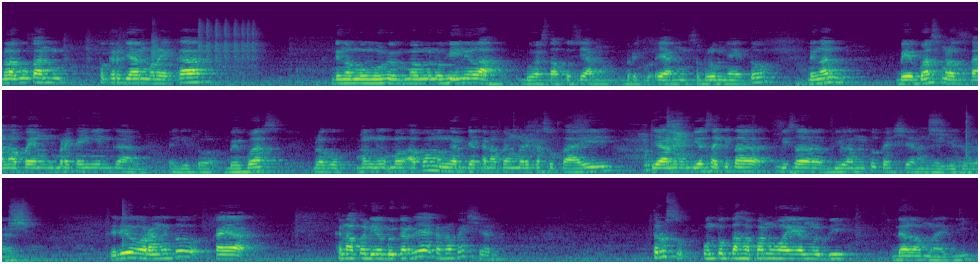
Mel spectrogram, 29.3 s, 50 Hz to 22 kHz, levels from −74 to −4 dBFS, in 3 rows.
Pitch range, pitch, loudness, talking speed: 140-170 Hz, 145 Hz, -22 LUFS, 120 wpm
